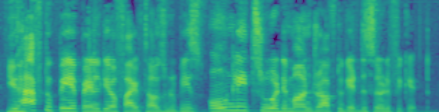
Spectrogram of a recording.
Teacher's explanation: Now, the word only is taking the stress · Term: sentence stress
